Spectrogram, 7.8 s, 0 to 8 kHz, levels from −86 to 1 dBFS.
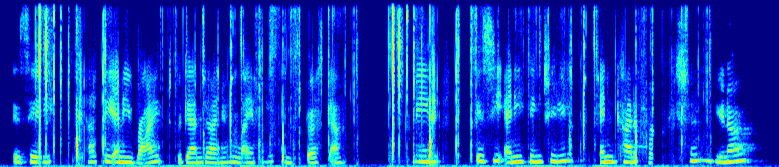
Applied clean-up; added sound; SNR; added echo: neural diffusion model UNIVERSE++.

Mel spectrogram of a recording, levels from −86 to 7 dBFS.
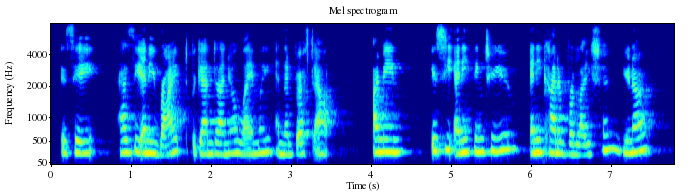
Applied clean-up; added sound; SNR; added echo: none; none; none; none.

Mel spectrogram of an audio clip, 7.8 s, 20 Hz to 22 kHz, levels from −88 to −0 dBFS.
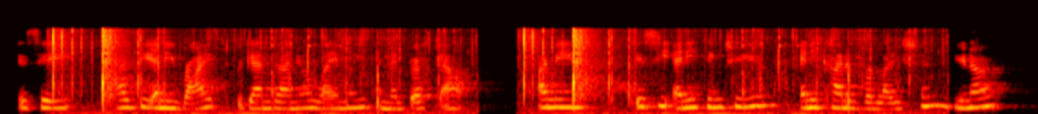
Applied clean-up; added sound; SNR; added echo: none; Wood; -2 dB; none.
